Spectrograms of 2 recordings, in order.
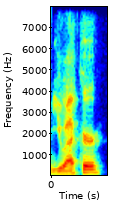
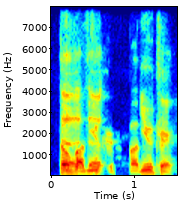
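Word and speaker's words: Uecker: Ucker. Uker.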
